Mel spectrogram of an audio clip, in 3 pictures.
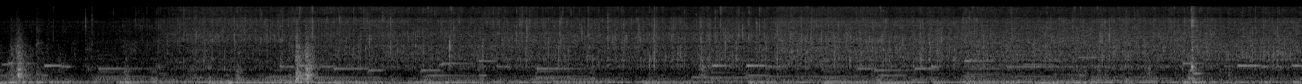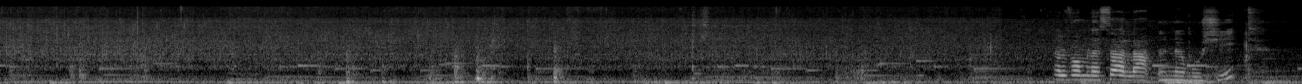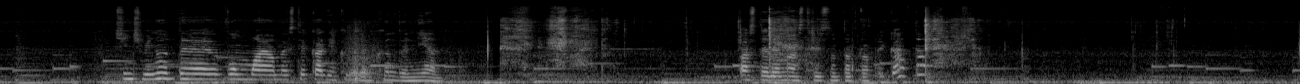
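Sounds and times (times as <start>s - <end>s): leaves sizzling in a frying pan: 0.0s - 25.4s, 30.9s - 39.0s
spatula tapping and scraping: 30.9s - 32.3s, 33.7s - 34.2s, 35.2s - 36.0s.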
